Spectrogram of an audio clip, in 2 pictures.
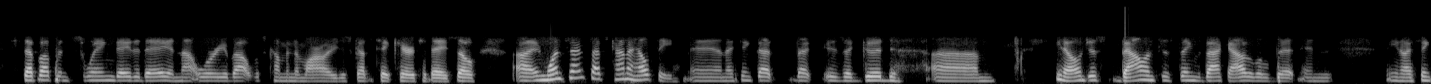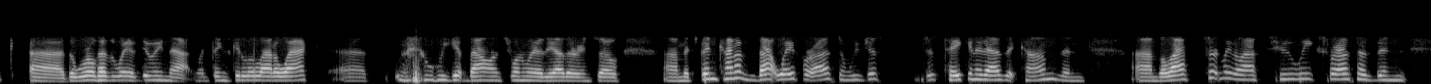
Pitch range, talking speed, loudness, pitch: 170-210 Hz, 240 wpm, -23 LUFS, 185 Hz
